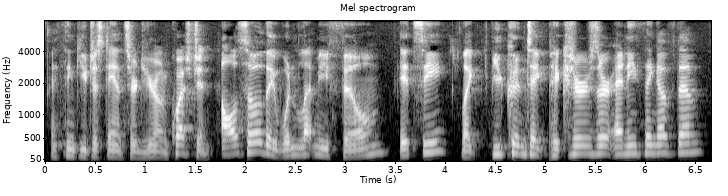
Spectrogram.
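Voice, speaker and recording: A vlogger chatting casually to camera in an animated, exasperated way, often throwing out rhetorical questions. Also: medium pitch, normal speed.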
